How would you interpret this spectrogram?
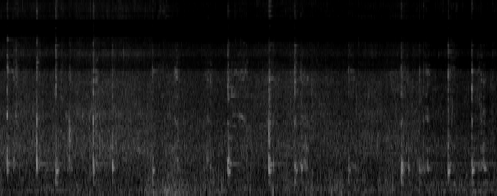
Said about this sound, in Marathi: आता चांगलं आपण एकजीव होईपर्यंत चांगलं परतून घेऊया.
